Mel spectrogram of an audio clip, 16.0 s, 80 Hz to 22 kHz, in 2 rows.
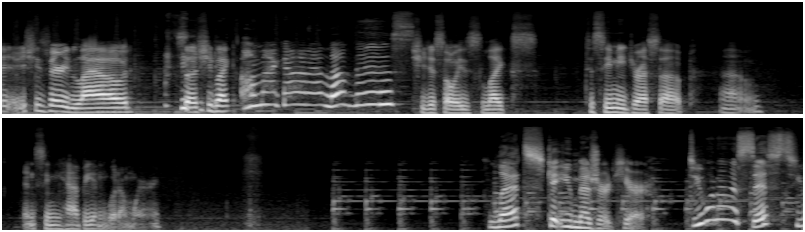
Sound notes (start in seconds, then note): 10.4 sniffles; 11.3 bright piano music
